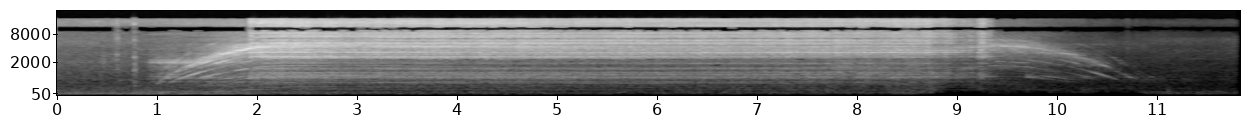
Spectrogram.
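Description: A power saw whines up to speed, screeches loudly while it cuts, and winds down.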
